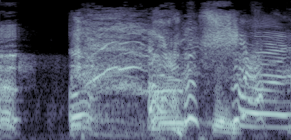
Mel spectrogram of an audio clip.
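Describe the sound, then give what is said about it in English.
A person loudly imitates hiccups with their voice, making a few sharp, strained vocal gulps in quick succession after a brief pause. “They're very painful hiccups.”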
